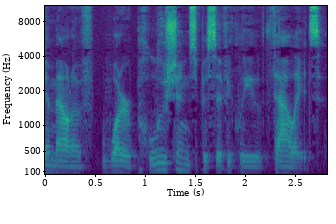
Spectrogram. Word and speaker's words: phthalates: was a heavy amount of water pollution specifically phthalates phthalates it's spelled p-h-t-h-a-l-a-t-e-s and phthalates are gender bender chemicals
